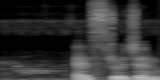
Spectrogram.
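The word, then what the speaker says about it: oestrogen: hormones के नाम है इसके आगे ओ ओ है इसीलिए हम लोग उसको ओस्ट्र ओ एस्ट्रोजन नहीं बोलेंगे क्योंकि ओ इसमें साइलेंट है इसलिए हम इसको एस्ट्रोजन बोलेंगे ओके देन आइडेंटिकल एंड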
